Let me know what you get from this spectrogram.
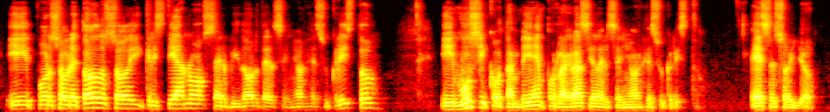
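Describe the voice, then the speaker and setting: A man speaks at a very slow pace with a strong Colombian coastal accent. His voice sits at a medium pitch, and his intonation is lively. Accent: Colombian costeño, strong. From Colombia, Caribbean coast (Santander-born). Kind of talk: testimony. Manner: halting, many fillers.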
